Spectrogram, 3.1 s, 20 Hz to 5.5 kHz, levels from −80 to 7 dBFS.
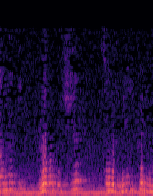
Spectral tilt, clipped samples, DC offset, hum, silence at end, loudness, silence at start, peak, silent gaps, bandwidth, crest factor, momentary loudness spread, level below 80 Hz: -12.5 dB/octave; under 0.1%; under 0.1%; none; 0 s; -26 LUFS; 0 s; -6 dBFS; none; 4.9 kHz; 20 dB; 8 LU; -38 dBFS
